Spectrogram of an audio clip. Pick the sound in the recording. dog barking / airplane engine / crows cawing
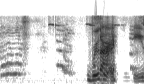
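dog barking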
